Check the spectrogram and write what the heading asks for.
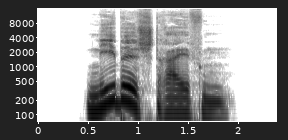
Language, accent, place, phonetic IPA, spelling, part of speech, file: German, Germany, Berlin, [ˈneːbl̩ˌʃtʁaɪ̯fn̩], Nebelstreifen, noun, De-Nebelstreifen.ogg
- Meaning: dative plural of Nebelstreif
